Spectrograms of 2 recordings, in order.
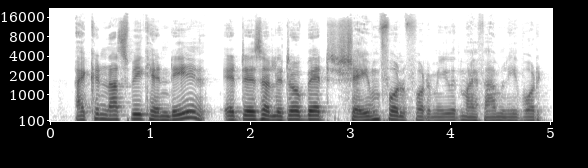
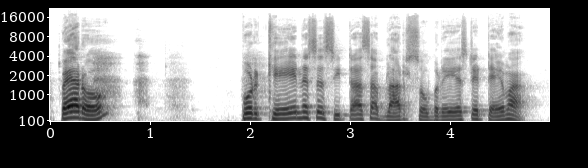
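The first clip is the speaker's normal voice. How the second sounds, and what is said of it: Spanish spoken with put-on Indian accent. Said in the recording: “I'm going to start speaking Spanish with an Indian accent. It's very weird.”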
